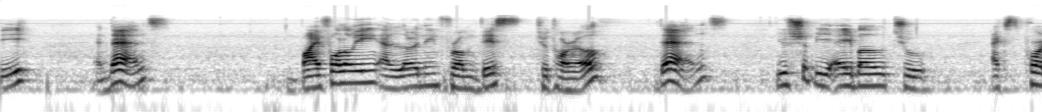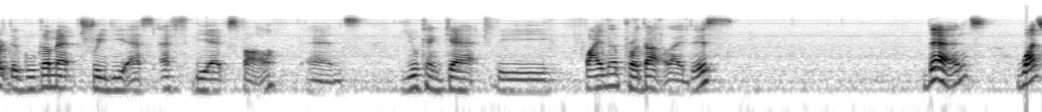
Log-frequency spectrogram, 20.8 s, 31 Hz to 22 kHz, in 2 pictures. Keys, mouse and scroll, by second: 1.1 click, 2.1 click, 3.2 click, 3.7 click, 5.9 click, 6.8 drag, 7.5 click, 7.7 click, 8.9-9.9 drag, 10.0 click, 11.1 click, 12.3 click, 15.8-17.3 scroll down 6, 17.6 scroll up 1, 18.3-20.2 alt+drag.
